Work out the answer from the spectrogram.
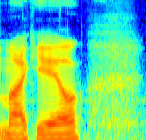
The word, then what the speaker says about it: Michael: II just you know some people pronounce it Mikey ale so when you start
